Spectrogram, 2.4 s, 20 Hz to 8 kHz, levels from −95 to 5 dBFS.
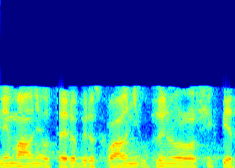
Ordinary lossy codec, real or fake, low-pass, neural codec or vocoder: AAC, 16 kbps; real; 7.2 kHz; none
